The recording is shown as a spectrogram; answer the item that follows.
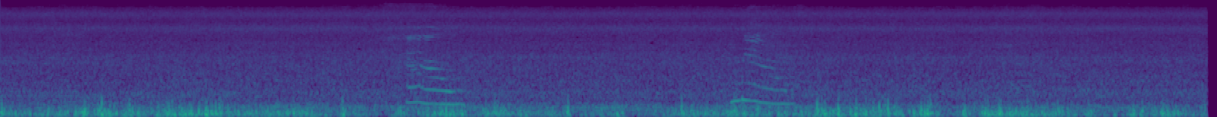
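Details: White cat meowing twice, about three and a half seconds apart. Each meow is drawn out and falls slightly in pitch, set against heavy, constant low rumbling noise.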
